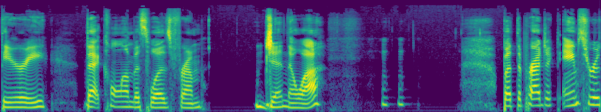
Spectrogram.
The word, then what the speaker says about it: Genoa: You mean Genoa? – Yes. Did I say it wrong? – Yeah. – I'm sorry. All right. You got me. – Ding, ding, ding, ding. – Genoa.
